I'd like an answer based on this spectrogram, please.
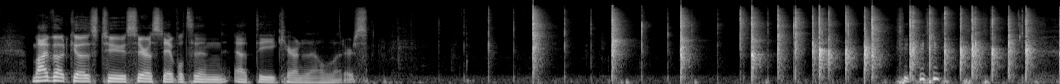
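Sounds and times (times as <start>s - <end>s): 
speech: 0.3s - 3.9s, 9.0s - 9.7s
hand clapping: 4.3s - 10.5s.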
